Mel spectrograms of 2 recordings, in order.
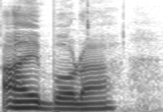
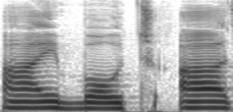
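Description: First: The t in bought sounds like a light L. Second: The t in bought is a clear stop. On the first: The speaker calls it right. "bought a がL に変わって" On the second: The speaker calls it wrong. "I bought a じゃなくて"

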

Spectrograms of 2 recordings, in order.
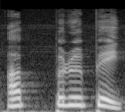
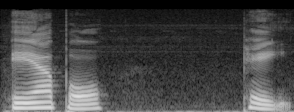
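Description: First: It is said with Japanese katakana-style pronunciation. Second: It is said with English pronunciation. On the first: "ここのApple Pay っていうのは日本語なので" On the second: "これを英語にするとApple Pay"

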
